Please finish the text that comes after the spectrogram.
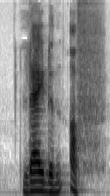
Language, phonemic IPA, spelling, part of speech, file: Dutch, /ˈlɛidə(n) ˈɑf/, leiden af, verb, Nl-leiden af.ogg
- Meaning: inflection of afleiden: 1. plural present indicative 2. plural present subjunctive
